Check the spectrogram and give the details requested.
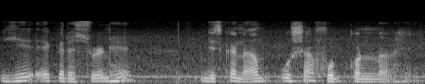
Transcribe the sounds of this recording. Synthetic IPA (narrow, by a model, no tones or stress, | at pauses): jeʔeːkɾesʈuɾẽɳʈɦɛ | d͡ʒɪskanaːmuʃafʰuʈkɔɾna̰ɾɦɛ̰ː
